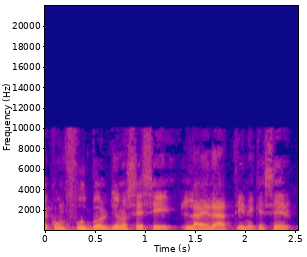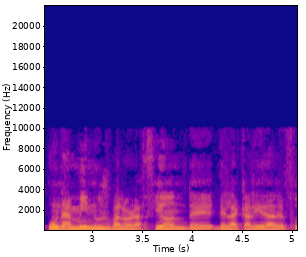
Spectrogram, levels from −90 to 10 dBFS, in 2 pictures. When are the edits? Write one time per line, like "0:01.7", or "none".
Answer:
none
